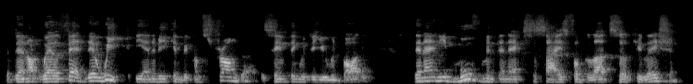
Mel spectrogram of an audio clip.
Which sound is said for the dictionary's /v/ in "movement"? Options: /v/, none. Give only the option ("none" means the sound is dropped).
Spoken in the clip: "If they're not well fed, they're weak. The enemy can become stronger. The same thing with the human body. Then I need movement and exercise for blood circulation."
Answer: /v/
